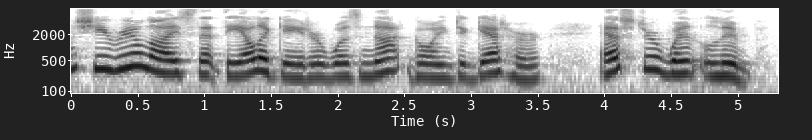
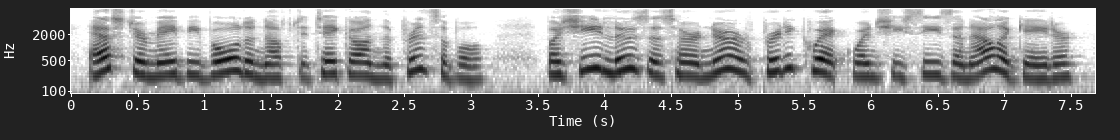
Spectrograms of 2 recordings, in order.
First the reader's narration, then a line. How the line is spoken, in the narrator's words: Ruby giggled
